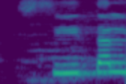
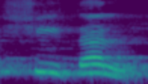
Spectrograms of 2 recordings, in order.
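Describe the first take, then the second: First: शीतल said as "seetal", starting with स; स in place of श in शीतल; wrong s sound. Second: शीतल said as "sheetal"; hushing "sh" opening शीतल; sh sound. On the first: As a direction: say शीतल with a plain s. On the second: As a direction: say शीतल with a clear श at the start. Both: Shown as a demonstration. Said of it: "शीतल नहीं".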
